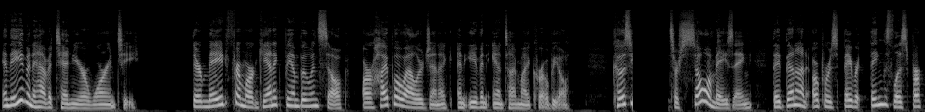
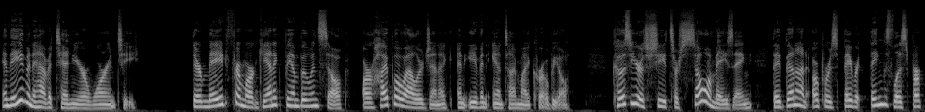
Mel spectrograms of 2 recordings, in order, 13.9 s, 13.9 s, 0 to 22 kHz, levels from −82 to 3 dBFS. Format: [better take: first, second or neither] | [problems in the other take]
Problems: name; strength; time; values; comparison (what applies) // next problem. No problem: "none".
second | audio cutting out; at 9.5 s for 0.5 s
